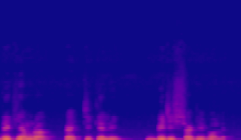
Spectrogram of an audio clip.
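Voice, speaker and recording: A man teaching an English pronunciation lesson, spelling out letters and repeating each word slowly for the viewer. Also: medium pitch, warm tone, muffled recording.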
